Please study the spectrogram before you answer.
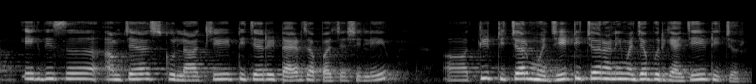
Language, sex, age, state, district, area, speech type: Goan Konkani, female, 45-60, Goa, Canacona, rural, spontaneous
